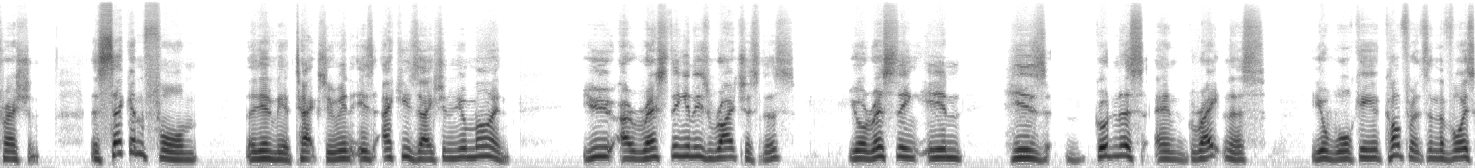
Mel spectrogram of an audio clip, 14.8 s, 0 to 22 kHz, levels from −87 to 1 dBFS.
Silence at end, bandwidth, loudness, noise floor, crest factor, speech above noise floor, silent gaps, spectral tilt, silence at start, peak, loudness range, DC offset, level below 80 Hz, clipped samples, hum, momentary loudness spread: 0 s; over 20 kHz; -21 LUFS; -73 dBFS; 18 dB; 53 dB; none; -6 dB/octave; 0 s; -4 dBFS; 2 LU; under 0.1%; -72 dBFS; under 0.1%; none; 11 LU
